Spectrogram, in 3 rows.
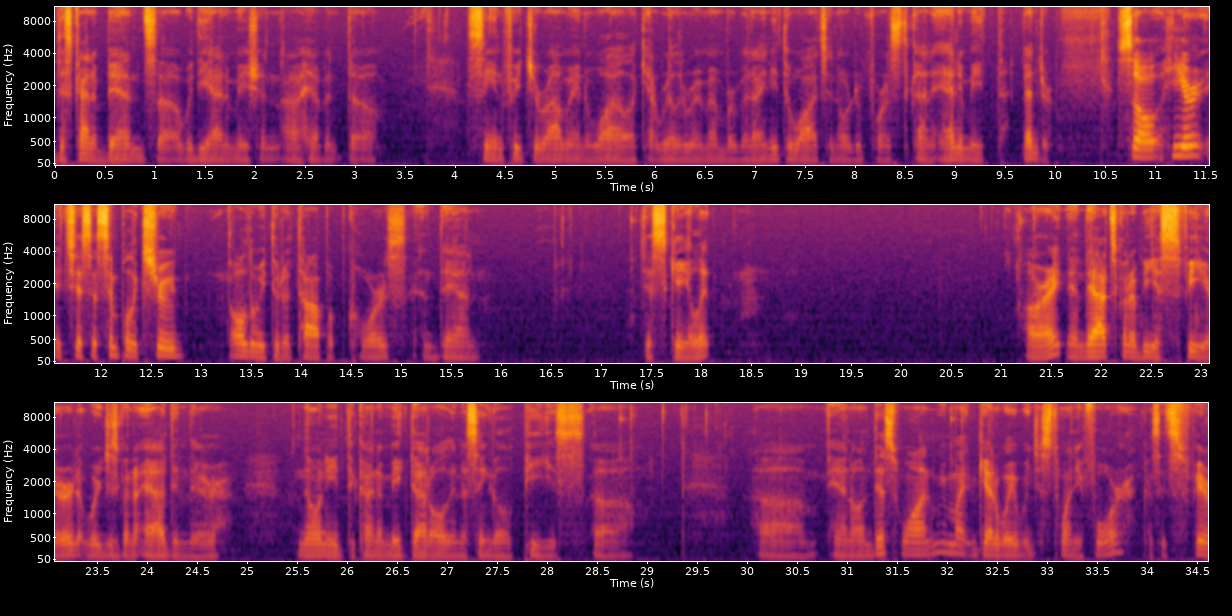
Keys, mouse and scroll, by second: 12.8 e, 17.4-33.3 drag, 18.4 s, 22.5 shift+middle click, 23.7 Tab, 26.0 shift+a, 29.6-30.1 scroll down 5, 31.2-32.0 scroll down 2, 32.0-33.3 middle drag, 32.0-33.3 right drag.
